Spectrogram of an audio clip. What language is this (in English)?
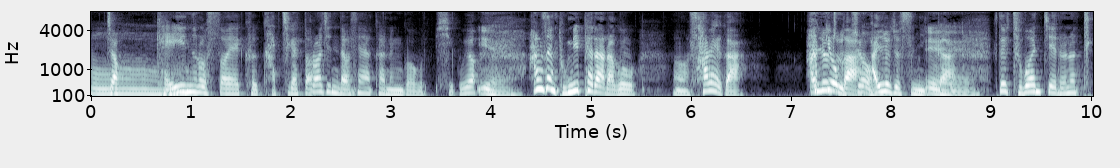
Korean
